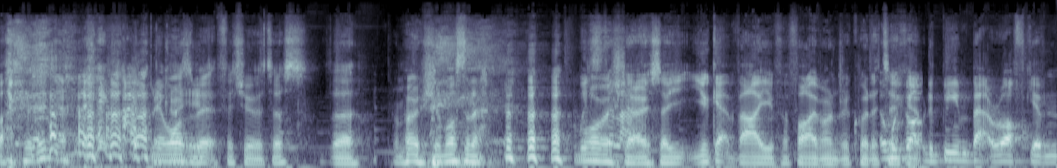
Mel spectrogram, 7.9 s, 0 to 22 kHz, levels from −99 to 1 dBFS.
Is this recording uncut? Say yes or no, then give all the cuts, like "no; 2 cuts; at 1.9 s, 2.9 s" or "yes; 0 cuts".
no; 3 cuts; at 1.1 s, 4.3 s, 6.9 s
